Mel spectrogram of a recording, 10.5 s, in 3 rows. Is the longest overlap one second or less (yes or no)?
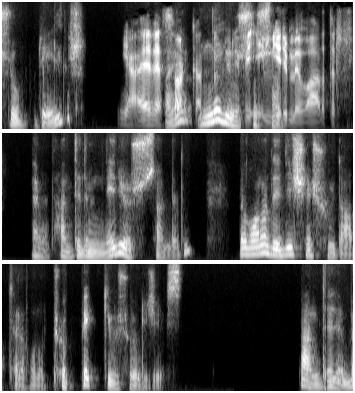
no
